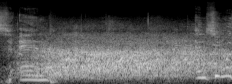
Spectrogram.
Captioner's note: audience laughs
